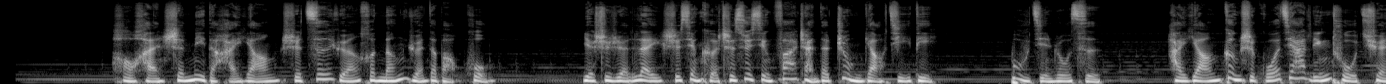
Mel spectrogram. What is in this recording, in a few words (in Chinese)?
厚重女中音; 我的国风格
